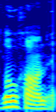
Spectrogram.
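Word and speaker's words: lochán: lochon is how they pronounce that for little lake.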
